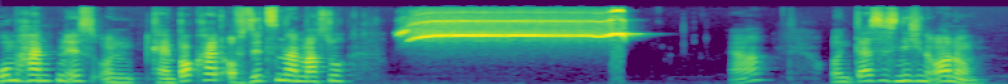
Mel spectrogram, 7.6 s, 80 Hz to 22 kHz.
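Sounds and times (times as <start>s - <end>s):
speech: 0.0s - 3.2s, 5.5s - 7.5s
dog training whistle blast: 3.0s - 4.8s.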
